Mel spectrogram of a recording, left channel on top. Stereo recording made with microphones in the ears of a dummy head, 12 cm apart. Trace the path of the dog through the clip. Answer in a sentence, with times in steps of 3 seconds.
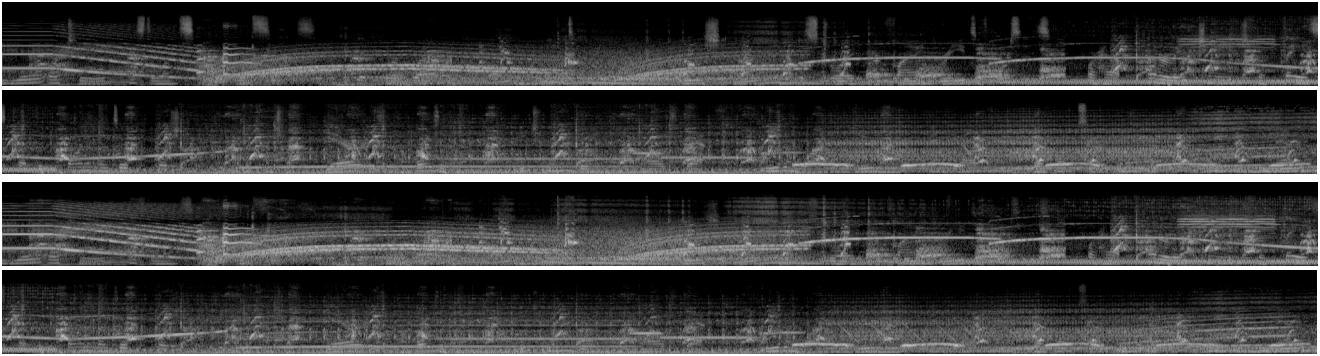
You can hear the dog on the right from 0 s, in the centre from 12 s and on the left from 15 s.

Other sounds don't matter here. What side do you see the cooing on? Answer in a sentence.
In this clip you hear the cooing on the right.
